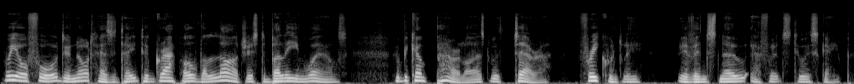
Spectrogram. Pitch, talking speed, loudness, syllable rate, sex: 135 Hz, 155 wpm, -18 LUFS, 5.8 syllables/s, male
